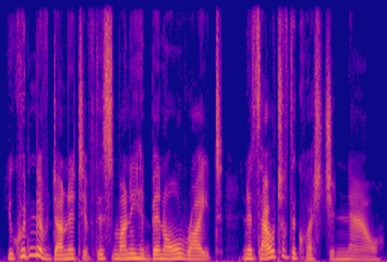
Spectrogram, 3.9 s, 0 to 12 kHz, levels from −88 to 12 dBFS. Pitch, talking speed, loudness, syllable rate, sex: 190 Hz, 295 wpm, -21 LUFS, 5.8 syllables/s, female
